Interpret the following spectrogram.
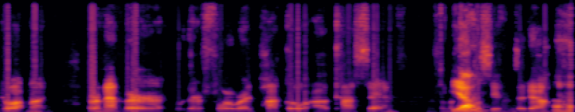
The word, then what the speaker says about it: Alcácer: interview mentioned, like he's saying Paco Alcácer, which is like American Spanish, or like Latin American Spanish, makes it easier. However, he's from Spain, so his name would be Paco Alcácer. That's how you say his name properly.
